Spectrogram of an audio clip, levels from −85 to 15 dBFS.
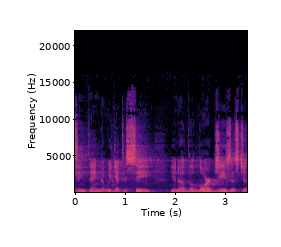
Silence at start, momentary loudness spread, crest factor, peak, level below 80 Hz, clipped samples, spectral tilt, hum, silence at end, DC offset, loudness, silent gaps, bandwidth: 0 s; 13 LU; 18 dB; -8 dBFS; -60 dBFS; under 0.1%; -3 dB/octave; none; 0 s; under 0.1%; -24 LUFS; none; 15.5 kHz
